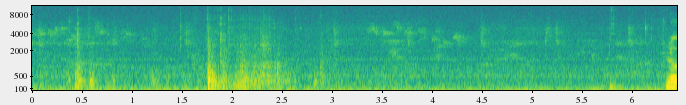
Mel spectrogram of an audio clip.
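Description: Tools being handled on a workbench as a soldering iron is picked up and set to a circuit board: a few light clicks and a knock about two seconds in, then faint high chirps.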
